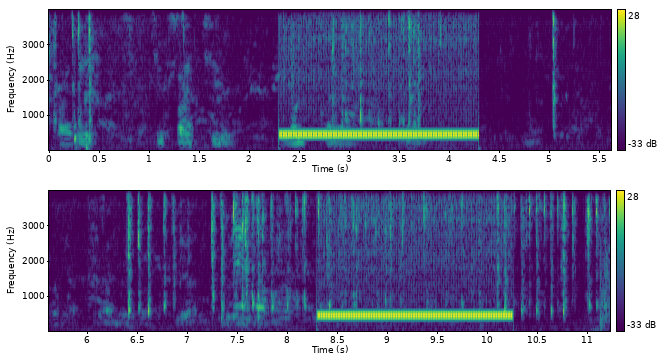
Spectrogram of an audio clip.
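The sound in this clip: A telephone ringback tone sounds twice as a call goes through: steady mid-pitched tones of about two seconds each, separated by a long pause. People talk between and around the rings.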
